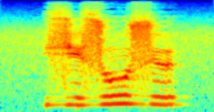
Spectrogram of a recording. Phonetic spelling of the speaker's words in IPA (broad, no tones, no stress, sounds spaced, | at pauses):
zʲ e z o z ʏ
